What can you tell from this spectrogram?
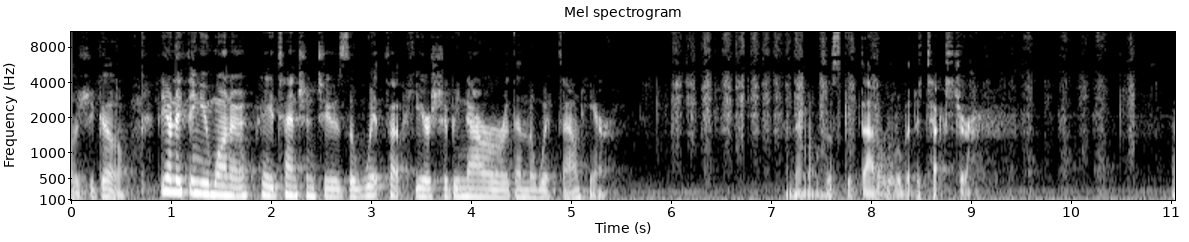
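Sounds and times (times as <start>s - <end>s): pencil scratching on paper: 6.0s - 8.3s, 9.3s - 10.9s.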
